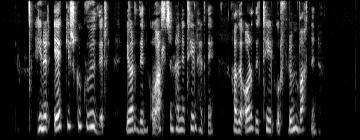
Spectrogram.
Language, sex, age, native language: Icelandic, female, 30-39, Icelandic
